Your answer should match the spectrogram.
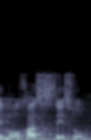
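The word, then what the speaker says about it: مُخَصِّص: Nah, bacanya bikasri shadi. Shadnya itu di kasroh, jadi mukhassisu.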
